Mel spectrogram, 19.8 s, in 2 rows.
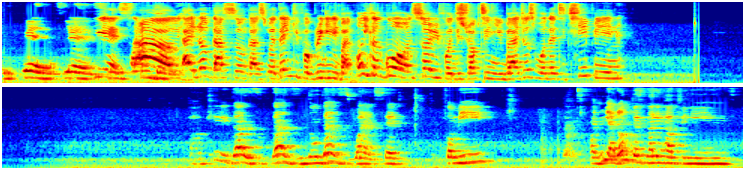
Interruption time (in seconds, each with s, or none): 1.2 s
